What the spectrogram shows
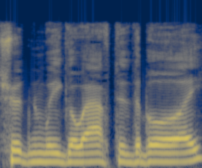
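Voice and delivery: plain

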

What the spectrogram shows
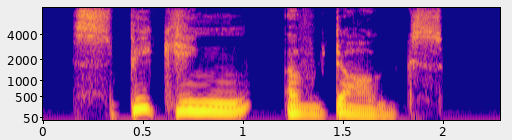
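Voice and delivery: hushed, soft-spoken, quiet delivery. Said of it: "said Snape softly".

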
